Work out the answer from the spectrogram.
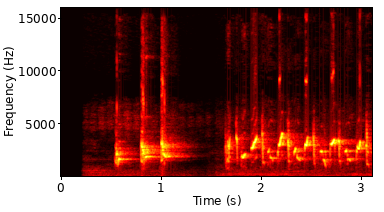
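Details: Yellow-vented bulbul singing vigorously while taunting a rival: a few loud chirps, a short pause, then a fast bubbly run of liquid, warbled notes.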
